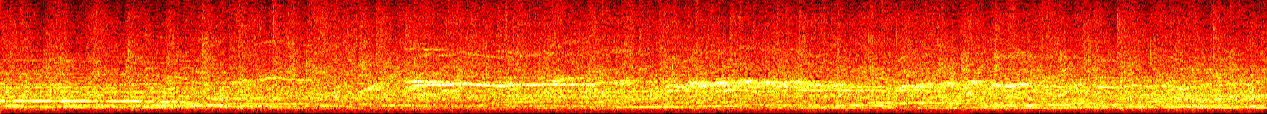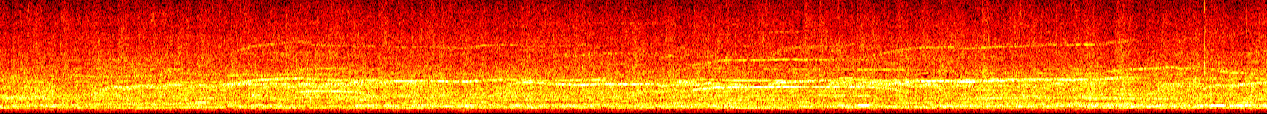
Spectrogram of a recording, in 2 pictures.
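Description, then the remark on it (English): A large concert crowd cheers and applauds steadily and loudly for about twenty-five seconds, a dense wash of clapping, whoops and shouting voices, with a small swell of extra cheering partway through as a roadie dressed in black comes out to set a guitar back up. “The roadies are all dressed in black with black hats, and that small extra cheer was one of them coming out, setting Jack's guitar back up.”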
